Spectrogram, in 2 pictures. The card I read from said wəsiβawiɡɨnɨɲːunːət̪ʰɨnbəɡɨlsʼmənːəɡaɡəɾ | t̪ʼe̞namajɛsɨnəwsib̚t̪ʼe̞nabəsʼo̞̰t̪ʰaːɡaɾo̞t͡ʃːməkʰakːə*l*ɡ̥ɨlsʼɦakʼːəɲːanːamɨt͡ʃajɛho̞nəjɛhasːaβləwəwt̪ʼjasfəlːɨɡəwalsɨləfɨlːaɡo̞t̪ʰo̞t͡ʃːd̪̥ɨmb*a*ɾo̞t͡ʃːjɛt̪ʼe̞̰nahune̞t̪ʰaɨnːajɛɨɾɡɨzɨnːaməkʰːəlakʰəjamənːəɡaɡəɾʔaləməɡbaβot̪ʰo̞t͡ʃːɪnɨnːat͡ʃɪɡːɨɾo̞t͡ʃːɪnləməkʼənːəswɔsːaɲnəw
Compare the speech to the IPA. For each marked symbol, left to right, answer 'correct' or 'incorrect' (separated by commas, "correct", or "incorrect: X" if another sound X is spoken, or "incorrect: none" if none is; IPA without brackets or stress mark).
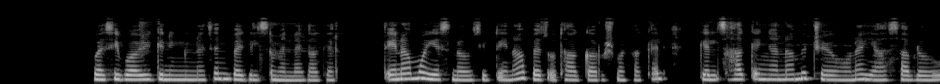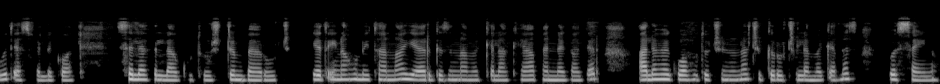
correct, incorrect: ə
